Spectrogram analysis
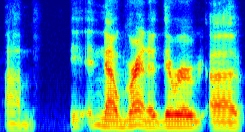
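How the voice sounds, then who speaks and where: A man's voice: medium pitch, takes it slowly, sharp tone, dry recording. Man hosting a casual chat, close dry sound. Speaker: host of a livestream about classic radio and comics. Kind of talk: casual live chat commentary.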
